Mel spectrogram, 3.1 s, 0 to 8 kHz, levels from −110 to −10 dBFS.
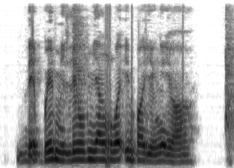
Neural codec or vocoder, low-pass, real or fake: codec, 16 kHz, 8 kbps, FreqCodec, larger model; 7.2 kHz; fake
